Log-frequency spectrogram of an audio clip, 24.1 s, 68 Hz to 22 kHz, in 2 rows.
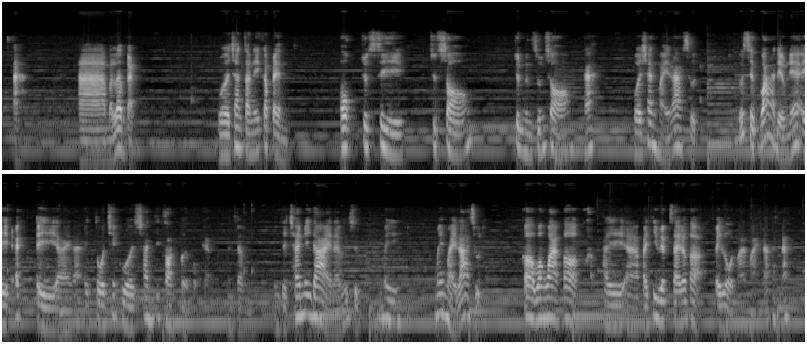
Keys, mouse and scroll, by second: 11.8 click, 15.6 click.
